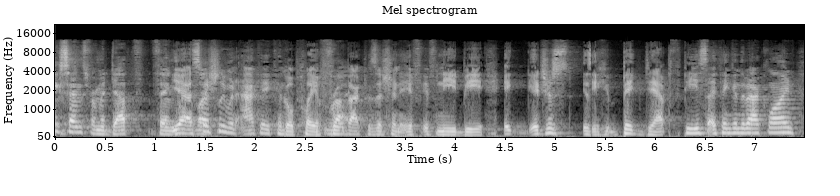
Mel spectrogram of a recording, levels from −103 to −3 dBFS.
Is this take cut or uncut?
cut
